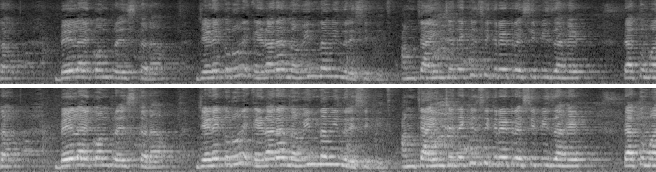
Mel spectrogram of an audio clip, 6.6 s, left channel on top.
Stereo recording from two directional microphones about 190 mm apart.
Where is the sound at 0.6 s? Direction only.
15° right (ahead or behind).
